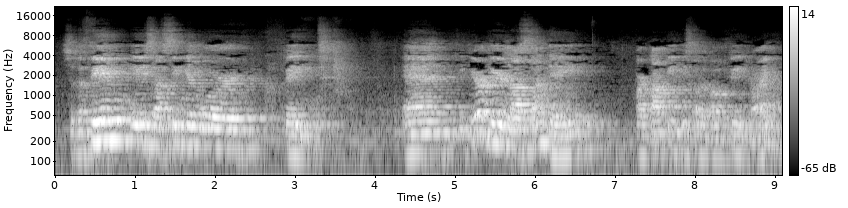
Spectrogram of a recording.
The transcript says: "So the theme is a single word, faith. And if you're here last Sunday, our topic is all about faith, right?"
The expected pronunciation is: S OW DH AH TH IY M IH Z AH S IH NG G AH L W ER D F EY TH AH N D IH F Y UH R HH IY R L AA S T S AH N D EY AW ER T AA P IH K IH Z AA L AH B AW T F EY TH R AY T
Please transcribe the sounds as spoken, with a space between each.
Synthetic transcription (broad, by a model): S OW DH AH F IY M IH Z AH S IH NG G AH L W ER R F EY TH AH N D IH F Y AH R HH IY R L AA S T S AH N D EY AW ER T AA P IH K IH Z AA L AH B AW T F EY T R AY T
